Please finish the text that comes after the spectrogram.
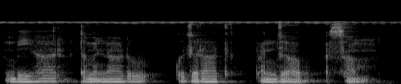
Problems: none marked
